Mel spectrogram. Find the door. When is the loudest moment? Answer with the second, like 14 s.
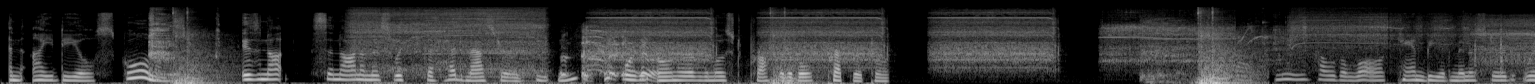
12 s.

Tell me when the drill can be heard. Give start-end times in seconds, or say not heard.
3.5-15.3.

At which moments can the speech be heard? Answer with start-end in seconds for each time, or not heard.
0.0-8.9, 12.2-15.3.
